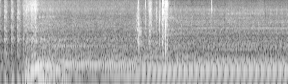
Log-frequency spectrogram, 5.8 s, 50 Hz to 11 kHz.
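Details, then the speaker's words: Honda EG with a cammed B18B1 and turbo on its first E85 cold start, with 1000cc injectors and air-fuel ratio around 14.7. Quick catch, then a smooth, quiet, steady low idle with no knocks or misses. Normal cold start. "that's the E85 cold start starts up beautifully air fiels right down the 147 and this thing is incredibly quiet"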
